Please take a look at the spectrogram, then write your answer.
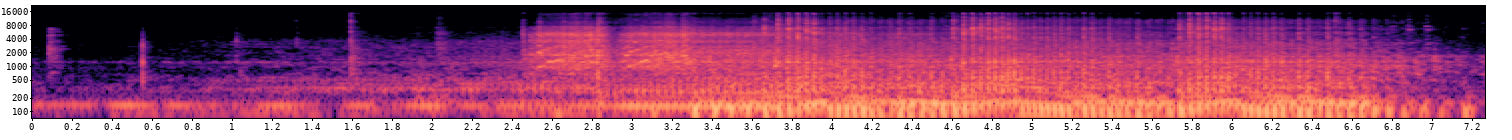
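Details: Honda Supra Fit single-cylinder just fitted with a Suzuki Shogun CDI, stock pickup, 12V taken from the flasher wire: catches after a few clicks and settles into a steady, even putter with some exhaust roar; starts and runs normally.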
